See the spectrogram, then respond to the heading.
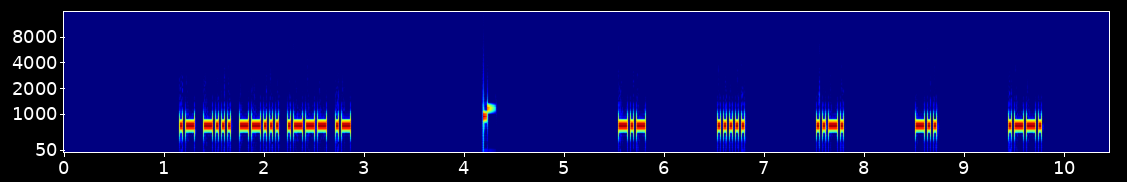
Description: Morse code, heard as a keyed tone, about 40 wpm, spaced as for 17 wpm, 700 Hz. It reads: AB7JA K5FDP
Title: USA Call Signs - 5 Characters - 8x Character Spacing - 40wpm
